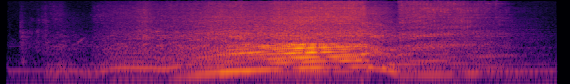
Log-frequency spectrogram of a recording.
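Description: A car engine passing by: it grows louder for about four seconds, peaks a little past the middle, then fades away.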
